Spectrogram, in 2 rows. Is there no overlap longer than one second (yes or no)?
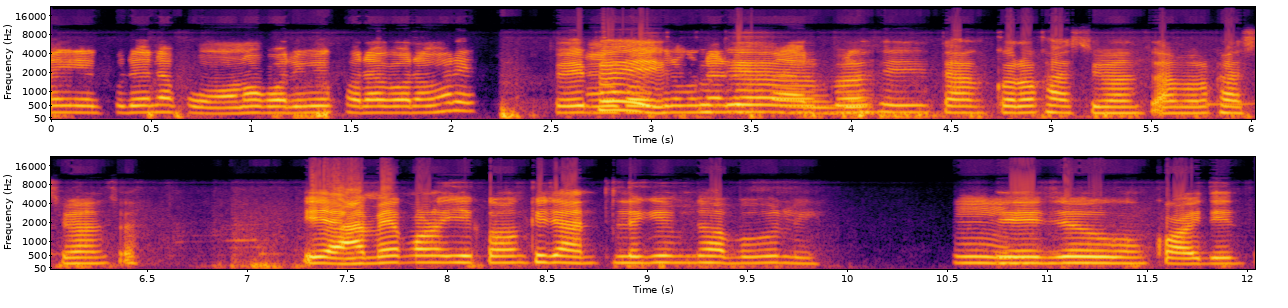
no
